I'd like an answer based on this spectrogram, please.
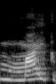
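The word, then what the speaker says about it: mike: जबकि इसे आप माइक पढ़ रहे हैं। मिक नहीं पढ़ रहे हैं। माइक पढ़ रहे हैं। यानी इसको इस आई को आ पढ़ रहे हैं।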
